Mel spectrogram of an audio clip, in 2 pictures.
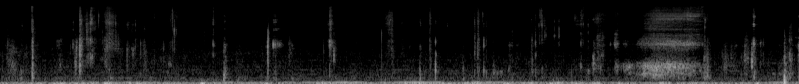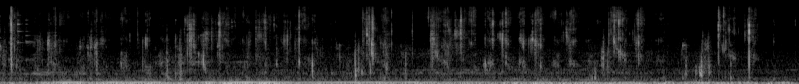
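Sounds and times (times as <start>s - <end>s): mouth chewing wet clicks: 0.0s - 15.9s
steady low hum: 0.0s - 15.9s
short breath: 6.2s - 7.1s.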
